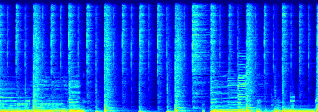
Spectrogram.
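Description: Funk backing track in A minor on drum kit, bass guitar and rhythm guitar, with no lead part. About two seconds in, the bass and guitar drop out for a two-bar break of separate drum hits, and the full groove comes back in just after four seconds.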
